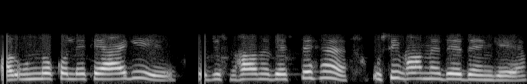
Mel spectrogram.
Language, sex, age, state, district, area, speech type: Hindi, female, 30-45, Bihar, Muzaffarpur, rural, conversation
